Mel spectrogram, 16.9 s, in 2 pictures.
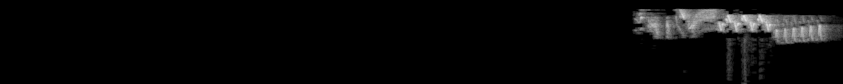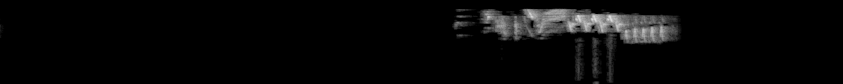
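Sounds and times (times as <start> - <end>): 
house wren singing: 6.4 - 8.5, 13.0 - 15.3.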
